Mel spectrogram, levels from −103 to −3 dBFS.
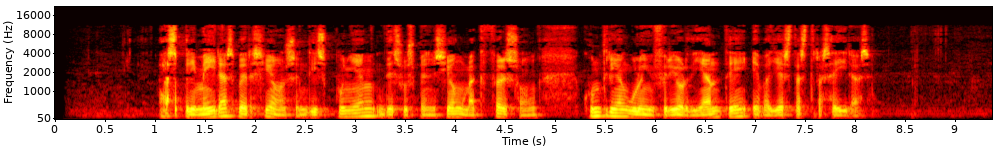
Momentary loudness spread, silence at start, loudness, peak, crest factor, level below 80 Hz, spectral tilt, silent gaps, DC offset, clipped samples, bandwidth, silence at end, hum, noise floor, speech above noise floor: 7 LU; 1.05 s; -29 LUFS; -12 dBFS; 20 dB; -68 dBFS; -4 dB/octave; none; under 0.1%; under 0.1%; 11.5 kHz; 1.25 s; none; -67 dBFS; 37 dB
